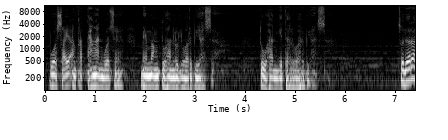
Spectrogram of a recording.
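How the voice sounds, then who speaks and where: A man with an Indonesian accent preaching a sermon, telling stories animatedly and acting out quoted voices. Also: medium pitch. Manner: animated storytelling, acts out quoted voices, addresses listeners as 'saudara'. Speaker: evangelist preacher.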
